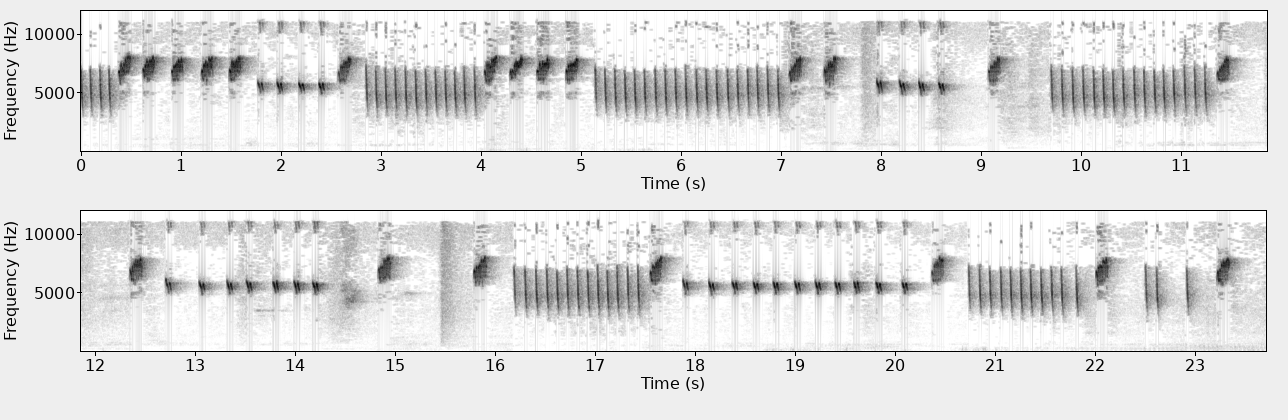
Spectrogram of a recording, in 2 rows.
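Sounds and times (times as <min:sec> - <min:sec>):
sunbird singing: 0:00.0 - 0:11.6, 0:12.3 - 0:23.7.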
